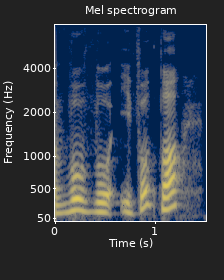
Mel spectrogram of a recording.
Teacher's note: diferença de altura de vogais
